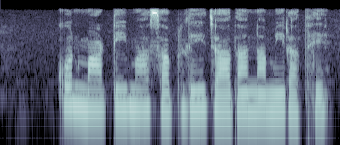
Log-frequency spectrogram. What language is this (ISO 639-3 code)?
hne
